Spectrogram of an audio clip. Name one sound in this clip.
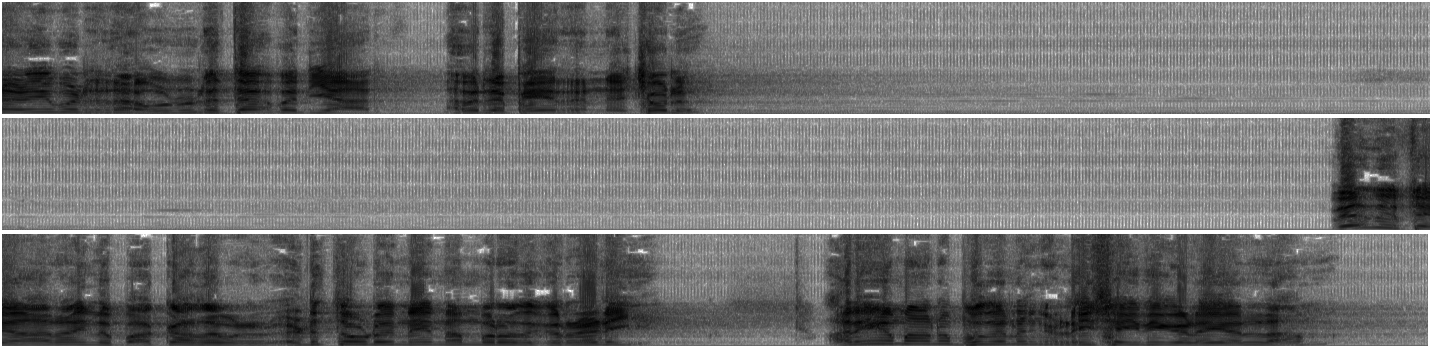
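A middle-aged man speaks with animation into a close microphone.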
